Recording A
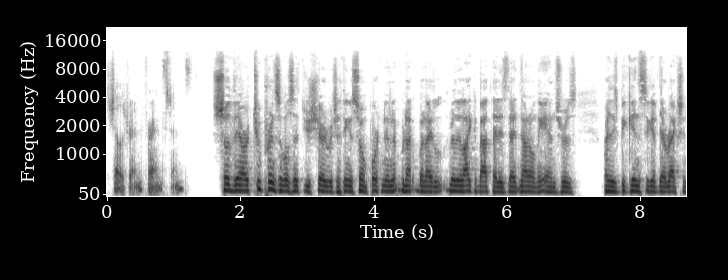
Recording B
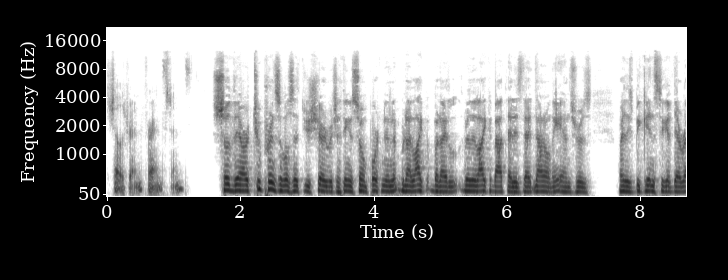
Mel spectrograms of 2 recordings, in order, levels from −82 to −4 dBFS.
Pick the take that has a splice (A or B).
A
